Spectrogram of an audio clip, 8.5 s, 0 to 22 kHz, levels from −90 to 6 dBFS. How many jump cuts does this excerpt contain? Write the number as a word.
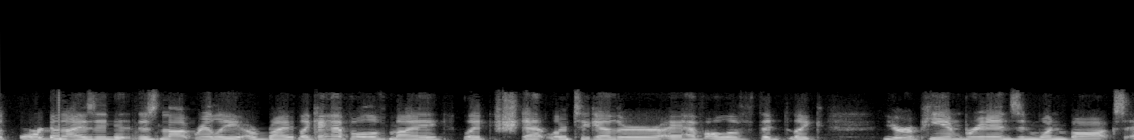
one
